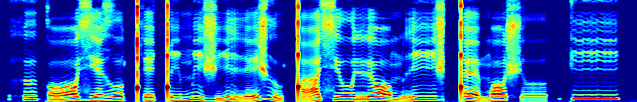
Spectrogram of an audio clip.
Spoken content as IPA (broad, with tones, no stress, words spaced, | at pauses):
hɯ˥kɔː˩˥ zʲɛ˧ɣo˥˩ǃʰe˧ ǃi˧mi˥˩ʒi˩˥ re˩˥ʒðu˩ǃa˩˥ sʲoː˥rʲɔː˥˩mriː˥ʒ ǃɛ˥˩mɔ˥ʃɤ˩ | kiː˥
